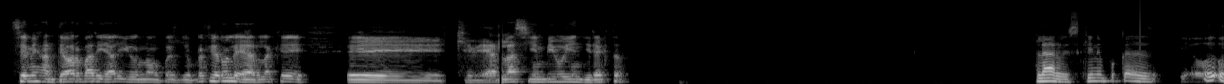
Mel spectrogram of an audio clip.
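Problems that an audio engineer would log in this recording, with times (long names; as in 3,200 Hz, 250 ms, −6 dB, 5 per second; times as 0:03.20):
0:02.07: drop-out 3 ms
0:04.99–0:05.02: drop-out 32 ms
0:11.40: click −16 dBFS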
